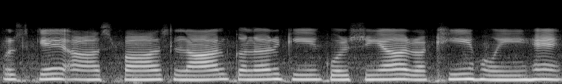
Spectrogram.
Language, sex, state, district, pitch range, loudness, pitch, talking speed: Hindi, female, Madhya Pradesh, Bhopal, 215-230 Hz, -12 LUFS, 220 Hz, 95 wpm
